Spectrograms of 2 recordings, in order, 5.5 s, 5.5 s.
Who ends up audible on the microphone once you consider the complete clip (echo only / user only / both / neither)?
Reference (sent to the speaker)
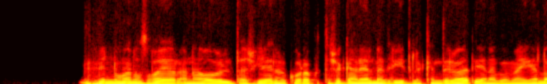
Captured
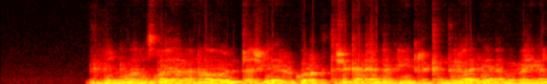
echo only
